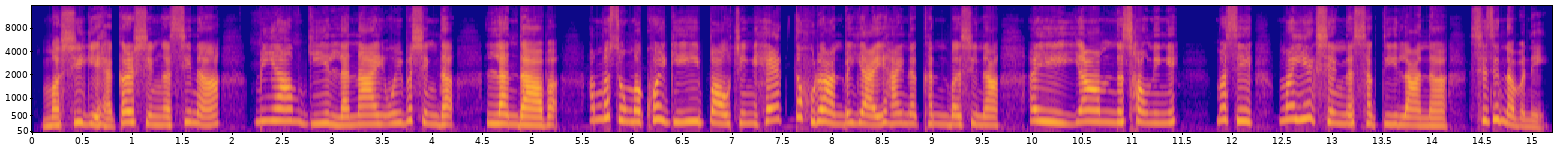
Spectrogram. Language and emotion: Manipuri, angry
